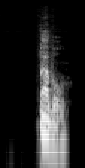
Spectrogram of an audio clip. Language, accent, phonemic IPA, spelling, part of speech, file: English, Australia, /ˈbæb.(ə)l/, babble, verb / noun, En-au-babble.ogg
- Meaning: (verb) 1. To utter words indistinctly or unintelligibly; to utter inarticulate sounds 2. To talk incoherently; to utter meaningless words 3. To talk too much; to chatter; to prattle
